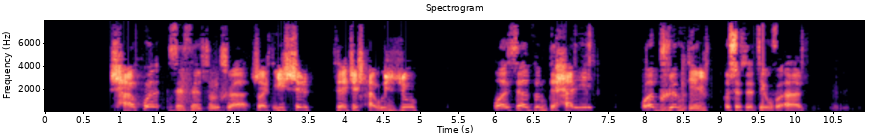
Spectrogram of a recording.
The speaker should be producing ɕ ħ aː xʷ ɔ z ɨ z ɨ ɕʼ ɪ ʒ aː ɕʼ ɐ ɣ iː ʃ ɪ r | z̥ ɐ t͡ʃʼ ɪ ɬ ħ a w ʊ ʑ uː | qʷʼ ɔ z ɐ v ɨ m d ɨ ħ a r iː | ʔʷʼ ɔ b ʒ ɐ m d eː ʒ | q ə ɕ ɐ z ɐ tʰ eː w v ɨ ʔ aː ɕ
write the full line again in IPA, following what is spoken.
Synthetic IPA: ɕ ħ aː xʷ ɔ z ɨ z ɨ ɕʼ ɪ ʒ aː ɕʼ ɐ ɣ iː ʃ ɪ r | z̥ ɐ t͡ʃʼ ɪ ɬ ħ a w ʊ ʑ uː | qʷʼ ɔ z ɐ v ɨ m d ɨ ħ a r iː | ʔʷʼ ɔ b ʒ ɐ m d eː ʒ | q ə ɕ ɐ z ɐ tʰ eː w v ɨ ʔ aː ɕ

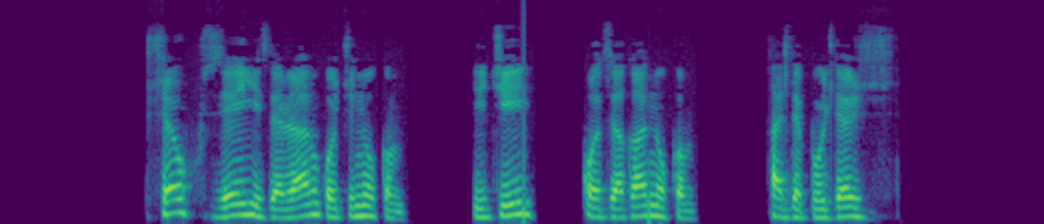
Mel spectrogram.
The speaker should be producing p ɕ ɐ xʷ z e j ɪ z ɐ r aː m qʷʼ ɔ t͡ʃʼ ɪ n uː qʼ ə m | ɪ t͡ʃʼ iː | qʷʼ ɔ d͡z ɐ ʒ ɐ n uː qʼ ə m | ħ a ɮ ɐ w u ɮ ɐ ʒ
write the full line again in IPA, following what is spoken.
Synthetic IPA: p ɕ ɐ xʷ z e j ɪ z ɐ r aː n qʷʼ ɔ t͡ʃʼ ɪ n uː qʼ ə m | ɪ t͡ʃʼ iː | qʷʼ ɔ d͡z ɐ ʁ ɐ n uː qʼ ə m | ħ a ɮ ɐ b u ɮ ɐ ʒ

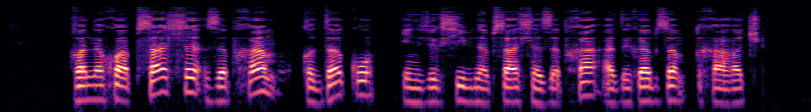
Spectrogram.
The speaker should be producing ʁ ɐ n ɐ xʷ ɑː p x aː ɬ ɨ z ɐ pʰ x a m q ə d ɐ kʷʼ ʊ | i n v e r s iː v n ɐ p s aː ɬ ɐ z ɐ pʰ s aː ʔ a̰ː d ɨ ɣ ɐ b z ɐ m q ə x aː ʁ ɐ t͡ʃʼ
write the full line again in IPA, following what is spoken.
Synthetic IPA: ʁ ɐ n ɐ xʷ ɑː p s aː ɬ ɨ z ɐ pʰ x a m q ə d ɐ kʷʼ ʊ | i n v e r s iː v n ɐ p s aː ɬ ɐ z ɐ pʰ x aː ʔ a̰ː d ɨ ɣ ɐ b z ɐ m q ə x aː ʁ ɐ t͡ʃʼ

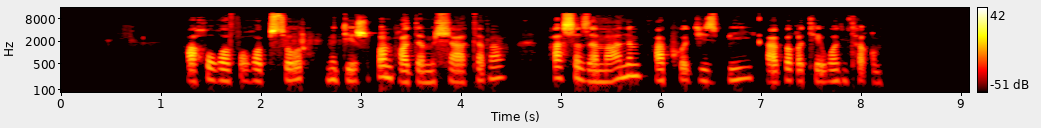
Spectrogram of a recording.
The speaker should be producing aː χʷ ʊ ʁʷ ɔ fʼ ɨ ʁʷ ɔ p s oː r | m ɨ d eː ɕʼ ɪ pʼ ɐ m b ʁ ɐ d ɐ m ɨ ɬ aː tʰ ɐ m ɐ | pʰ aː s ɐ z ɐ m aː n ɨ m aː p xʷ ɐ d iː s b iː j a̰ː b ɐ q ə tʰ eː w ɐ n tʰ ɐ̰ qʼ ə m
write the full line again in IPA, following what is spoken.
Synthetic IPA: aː χʷ ʊ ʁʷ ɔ fʼ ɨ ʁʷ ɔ p s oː r | m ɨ d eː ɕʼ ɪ pʼ ɐ m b ʁ ɐ d ɐ m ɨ ɬ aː tʰ ɐ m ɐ | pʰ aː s ɐ z ɐ m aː n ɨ m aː p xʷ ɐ d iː z b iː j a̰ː b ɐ q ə tʰ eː w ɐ n tʰ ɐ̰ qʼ ə m

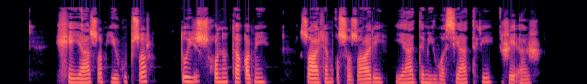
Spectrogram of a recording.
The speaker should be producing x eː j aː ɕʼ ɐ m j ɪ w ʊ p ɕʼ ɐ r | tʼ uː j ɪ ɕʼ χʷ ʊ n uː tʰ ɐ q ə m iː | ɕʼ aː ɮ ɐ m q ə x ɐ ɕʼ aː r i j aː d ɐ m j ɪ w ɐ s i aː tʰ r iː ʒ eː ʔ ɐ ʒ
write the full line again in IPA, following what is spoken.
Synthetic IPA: x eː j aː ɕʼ ɐ m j ɪ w ʊ p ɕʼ ɐ r | tʼ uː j ɪ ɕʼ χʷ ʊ n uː tʰ ɐ q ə m iː | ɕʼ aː ɮ ɐ m q ə ɕ ɐ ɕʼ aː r iː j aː d ɐ m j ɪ w ɐ s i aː tʰ r iː ʒ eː ʔ ɐ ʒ

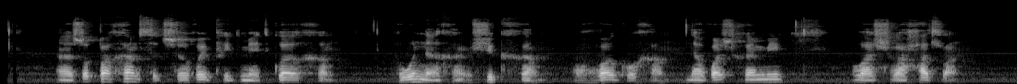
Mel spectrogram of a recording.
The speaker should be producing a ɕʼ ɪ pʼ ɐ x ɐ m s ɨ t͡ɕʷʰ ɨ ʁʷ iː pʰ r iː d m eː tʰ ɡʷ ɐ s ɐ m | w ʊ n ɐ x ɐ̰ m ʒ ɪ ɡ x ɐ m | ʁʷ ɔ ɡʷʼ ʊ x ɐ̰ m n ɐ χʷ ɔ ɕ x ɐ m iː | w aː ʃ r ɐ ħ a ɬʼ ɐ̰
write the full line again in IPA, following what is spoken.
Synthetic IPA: a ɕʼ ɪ pʼ ɐ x ɐ m s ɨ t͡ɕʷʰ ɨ ʁʷ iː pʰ r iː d m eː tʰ ɡʷ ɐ x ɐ m | w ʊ n ɐ x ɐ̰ m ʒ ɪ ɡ x ɐ m | ʁʷ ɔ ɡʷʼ ʊ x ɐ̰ m n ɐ ʁʷ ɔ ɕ x ɐ m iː | w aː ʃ r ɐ ħ a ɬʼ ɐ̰

